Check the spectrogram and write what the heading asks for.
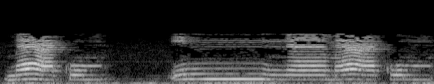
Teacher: When I say kum, again from dhamma to the meen, pressing the lips.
